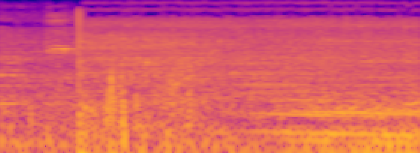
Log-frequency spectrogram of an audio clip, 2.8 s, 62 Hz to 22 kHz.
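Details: KTM Duke 250 riding under load, just back from service center: single-cylinder note wavers, pulling then dropping off and surging back despite full throttle, bike misfiring and stalling; owner says failing fuel pump.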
